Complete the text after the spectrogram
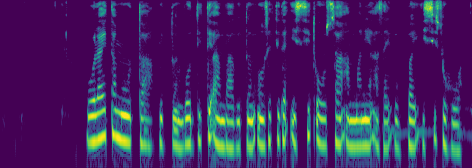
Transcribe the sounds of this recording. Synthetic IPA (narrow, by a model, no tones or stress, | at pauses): wɔlɐjt̪ːɐmuːt̪ːaːɡ̥ɪd̪̥ːɔ̰nbɔd̪ːɪt̪ːɛʔɐmbaːɡɪd̪ːɔno̞ːsɛt̪ːɪd̪ɐʔɪsːɪt̪ʼo̞ːsːaːʔɐmːɐnɪjɐɐsɐjʊbːɐjɪsːɪsɔhʊwɐ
